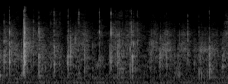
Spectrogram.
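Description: Crinkling and small crackles of a foil plastic pouch handled by fingers picking at its sealed top edge, struggling to open it.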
